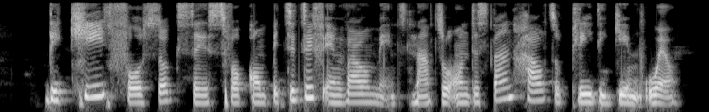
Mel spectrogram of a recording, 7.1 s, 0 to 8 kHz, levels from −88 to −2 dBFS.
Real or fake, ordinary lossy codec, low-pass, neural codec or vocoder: real; none; 7.2 kHz; none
